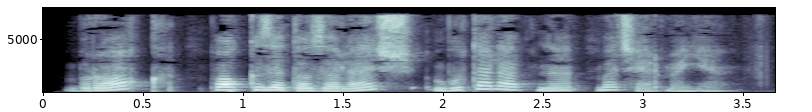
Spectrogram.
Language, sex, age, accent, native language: Uzbek, female, 19-29, Farg'ona, Uzbek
